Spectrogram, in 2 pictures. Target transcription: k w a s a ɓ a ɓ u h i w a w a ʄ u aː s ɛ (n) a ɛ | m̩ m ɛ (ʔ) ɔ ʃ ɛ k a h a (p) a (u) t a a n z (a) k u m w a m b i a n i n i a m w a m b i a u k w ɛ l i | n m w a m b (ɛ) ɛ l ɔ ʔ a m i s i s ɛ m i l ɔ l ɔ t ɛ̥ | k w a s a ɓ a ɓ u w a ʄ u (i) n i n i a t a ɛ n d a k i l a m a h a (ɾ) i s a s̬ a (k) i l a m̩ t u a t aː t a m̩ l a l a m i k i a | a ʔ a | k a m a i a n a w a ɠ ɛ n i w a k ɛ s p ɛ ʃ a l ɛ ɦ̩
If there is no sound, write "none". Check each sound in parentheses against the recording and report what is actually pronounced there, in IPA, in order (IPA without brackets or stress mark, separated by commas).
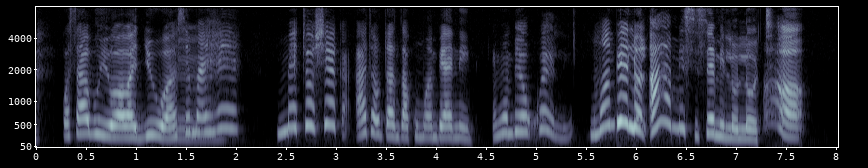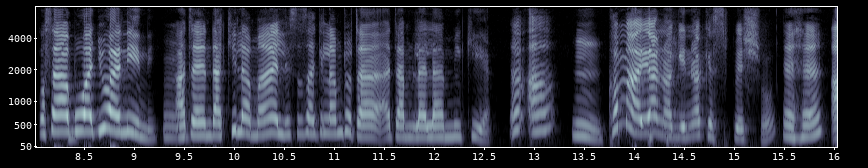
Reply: m, t, t, u, a, i, a, l, k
